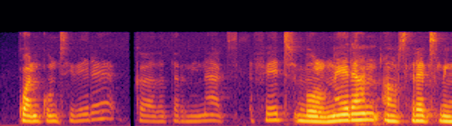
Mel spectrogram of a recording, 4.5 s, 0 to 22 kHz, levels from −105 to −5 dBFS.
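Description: From 0.00 to 0.18 s, the room background becomes a steady, featureless hiss, about 10 dB quieter. This is likely comfort noise in place of the background during a transmission pause.

Automatic gain rising runs from 0.43 to 3.67 s. The input dropped by about 17 dB, so the gain control added about 6 dB. Sound and background swell together.

From 2.36 to 2.48 s, the background again turns flat and featureless, this time at an unchanged level.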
